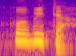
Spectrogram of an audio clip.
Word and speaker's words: কবিতা: মূলত একটা অ আছে, এবং নিয়ম কি অ এর পর যদি রস্যই বা দীর্ঘই থাকে, তাহলে হবে কি এই কটা, এই আগের যে ক, এটা হয়ে যাবে কি ও হয়ে যাবে, তাহলে এর উচ্চারণ হবে কি কবিতা।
